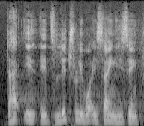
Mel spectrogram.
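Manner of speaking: ordinary talk, nothing marked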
